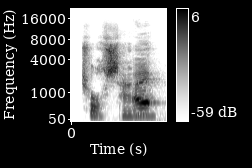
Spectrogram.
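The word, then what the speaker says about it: Shosanna: You have to say it with a French accent. Shoshana.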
